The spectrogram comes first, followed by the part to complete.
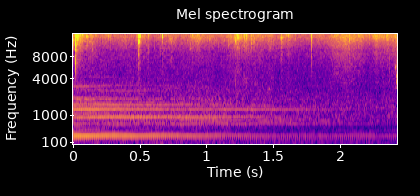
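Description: A piano chord from the background music, struck just before, rings on and fades away steadily.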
